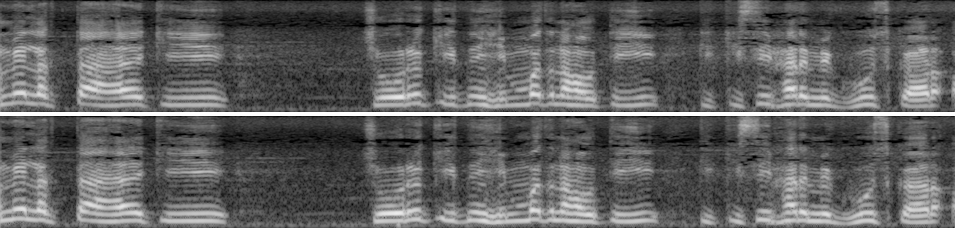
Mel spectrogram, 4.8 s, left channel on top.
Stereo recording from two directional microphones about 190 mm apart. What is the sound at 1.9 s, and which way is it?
Speech, 45° right (ahead or behind).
